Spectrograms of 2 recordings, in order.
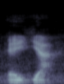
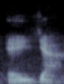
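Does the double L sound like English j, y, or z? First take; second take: y; y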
